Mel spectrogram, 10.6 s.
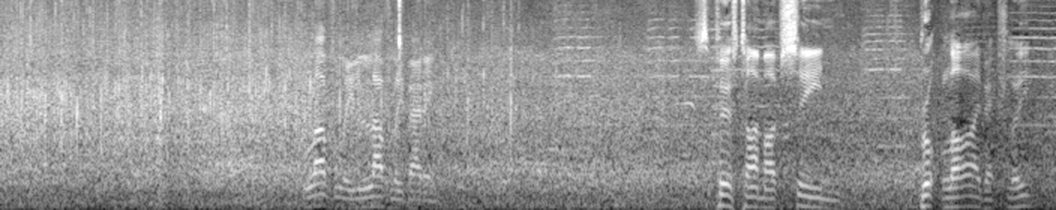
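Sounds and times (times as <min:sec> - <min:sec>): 
cricket crowd applauding a batting milestone: 0:00.0 - 0:07.1
speech: 0:03.1 - 0:04.7, 0:07.0 - 0:10.4.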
